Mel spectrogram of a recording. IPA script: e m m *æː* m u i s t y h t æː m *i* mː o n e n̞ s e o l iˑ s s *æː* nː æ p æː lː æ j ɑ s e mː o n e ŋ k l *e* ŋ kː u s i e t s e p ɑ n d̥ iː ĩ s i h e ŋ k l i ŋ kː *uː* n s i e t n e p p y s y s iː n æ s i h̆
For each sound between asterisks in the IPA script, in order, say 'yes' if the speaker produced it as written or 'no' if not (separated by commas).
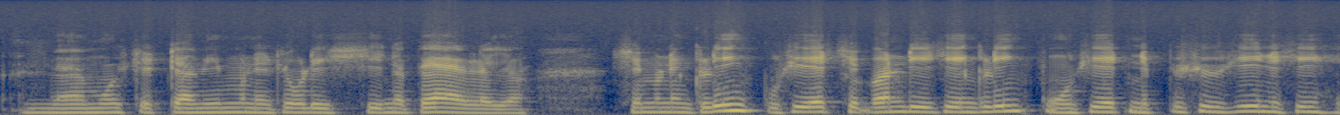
yes, yes, no, no, yes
